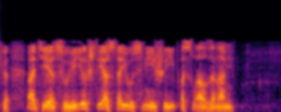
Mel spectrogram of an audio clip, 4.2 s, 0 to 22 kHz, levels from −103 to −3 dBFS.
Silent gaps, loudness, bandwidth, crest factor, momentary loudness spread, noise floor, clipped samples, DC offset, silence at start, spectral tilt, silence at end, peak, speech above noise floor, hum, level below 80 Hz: none; -26 LUFS; 5.4 kHz; 16 dB; 5 LU; -65 dBFS; under 0.1%; under 0.1%; 0.05 s; -10.5 dB/octave; 0.75 s; -10 dBFS; 40 dB; none; -52 dBFS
